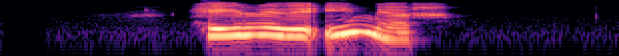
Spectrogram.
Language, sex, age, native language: Icelandic, female, 40-49, Icelandic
